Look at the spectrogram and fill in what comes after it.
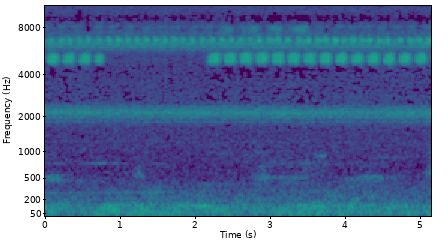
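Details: Crickets calling at night in a rural setting, a few quick pulses then a pause and a long even run of rapid chirps, above a ceaseless shrill hum and a lower constant tone.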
